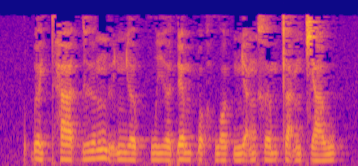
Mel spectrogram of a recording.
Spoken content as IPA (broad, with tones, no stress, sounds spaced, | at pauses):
ɓ ə˧˩ j t̪ʰ aː˨˩ t̚ ɣ ɨ˨˦ ə̯ ŋ ɨ̰˧˨ ə̯ ɲ əː˨˩ p̚ h w i˧˩ ə̯ ɗ ɛ˧ m ɓ ɔ̰˧˨ h w ɔ˨˩ t̚ ɲ a̰˧˥ ŋ x əː˨˦ m t̪ a̰˧˥ ŋ t͡ɕ a˨˦ w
